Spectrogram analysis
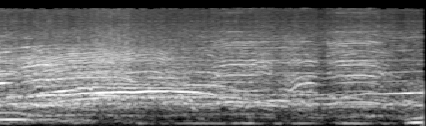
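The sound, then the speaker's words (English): A community crowd cheers and shouts together as people accused of black magic, wrapped in white cloth, complete an oath swearing their innocence; a dense, loud wash of many voices with whoops rising above it, sustained throughout without a break. “As they complete the oath, there are cheers from the crowd.”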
